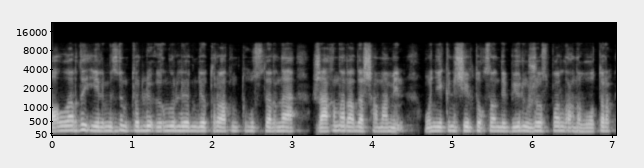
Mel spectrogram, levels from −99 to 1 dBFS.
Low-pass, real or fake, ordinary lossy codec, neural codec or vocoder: none; fake; none; vocoder, 22.05 kHz, 80 mel bands, HiFi-GAN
